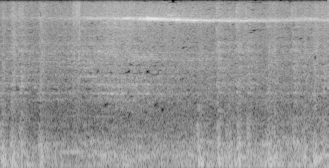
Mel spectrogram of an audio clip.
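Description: Train brakes squeal with a thin, high whine.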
